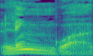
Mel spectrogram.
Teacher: the N before the G is pronounced as sort of an NG in anger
